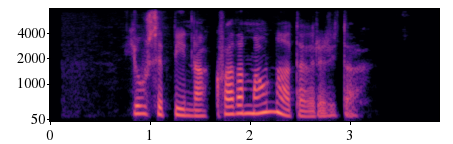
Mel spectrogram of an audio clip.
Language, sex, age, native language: Icelandic, female, 50-59, Icelandic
